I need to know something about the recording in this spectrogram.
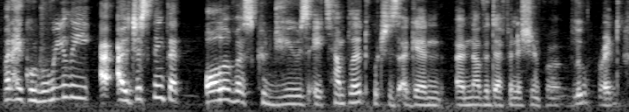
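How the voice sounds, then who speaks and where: Lively, laughing woman interview host. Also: lowish voice, a little fast, a little hiss or hum. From Uganda. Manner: lively, laughing, addresses viewers as family. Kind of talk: casual interview talk.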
